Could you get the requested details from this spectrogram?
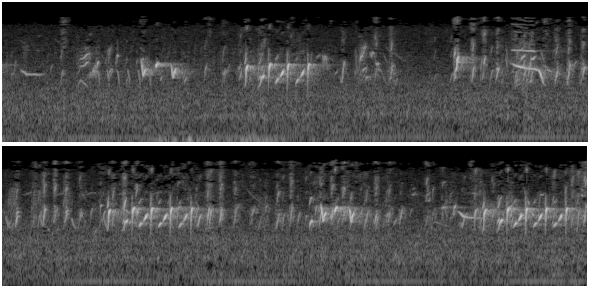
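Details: Caged European goldfinch song used to encourage other birds to sing: short bursts of tinkling, buzzy trilled phrases repeated about every second and a half, with a steady low hum behind.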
